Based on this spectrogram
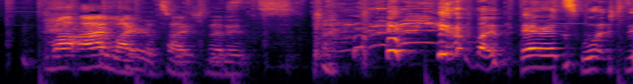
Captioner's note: laughs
